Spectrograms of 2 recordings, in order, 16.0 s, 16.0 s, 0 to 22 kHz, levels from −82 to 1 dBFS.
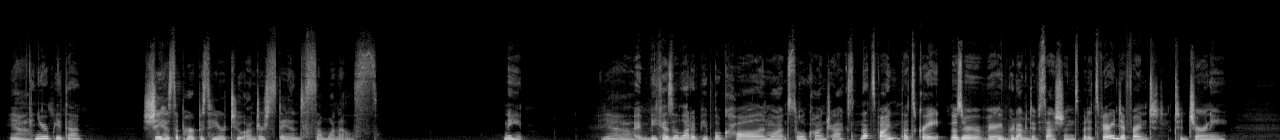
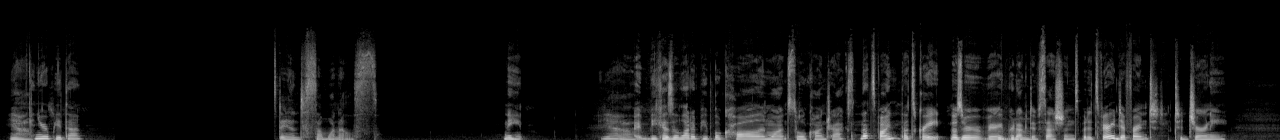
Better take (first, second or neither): first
